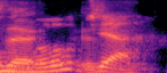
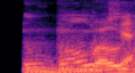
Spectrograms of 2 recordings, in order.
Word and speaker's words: Umoja: Is Umoja. Umoja.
